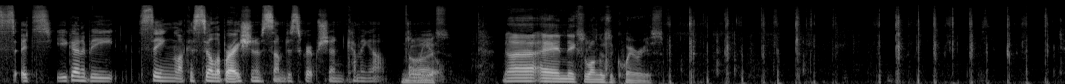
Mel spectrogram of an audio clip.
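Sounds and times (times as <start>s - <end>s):
speech: 0.1s - 7.0s
tarot cards being shuffled: 6.0s - 10.6s.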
